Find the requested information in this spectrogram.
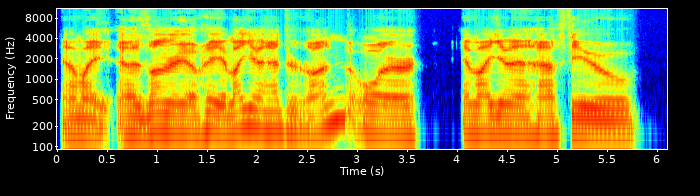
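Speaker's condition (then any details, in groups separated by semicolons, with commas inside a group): Congenital muscular dystrophy; on a ventilator, goes downtown on own, more independent than ever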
